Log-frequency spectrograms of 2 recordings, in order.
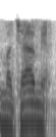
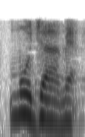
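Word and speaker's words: مُجامِع: Karena al-mujami', maaf, tadi bacanya salah, bukan majami', mujami', pelaku dari jima.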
